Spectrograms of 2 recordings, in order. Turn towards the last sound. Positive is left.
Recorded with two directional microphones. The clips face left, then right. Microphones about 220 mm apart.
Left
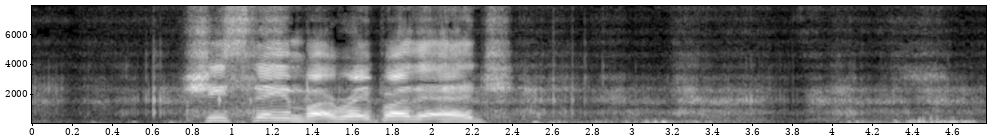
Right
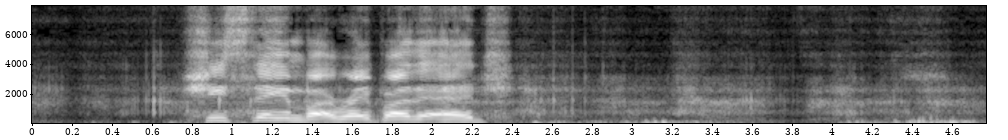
turn(degrees=5)  # may be behind; listen again after turning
